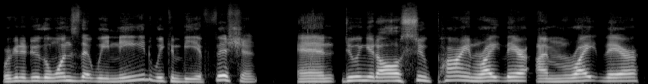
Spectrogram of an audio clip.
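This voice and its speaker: Middle-aged male guest, lively explainer, clear smooth voice, fairly high for a man, dry close sound. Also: moderate pace, no echo. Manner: animated, explanatory, demonstrative. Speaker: chiropractor guest. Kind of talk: podcast interview answers.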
